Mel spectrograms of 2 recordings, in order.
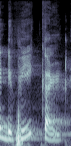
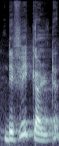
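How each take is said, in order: First: Said in the usual way. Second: डिफ़िकल्ट split into two parts, each said separately; broken into syllables. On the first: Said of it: "बच्चों के सामने हम बोलेंगे". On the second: Shown as a demonstration. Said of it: "two part में break कर लेंगे". (डिफ़िकल्ट को दो हिस्सों में तोड़कर बोलें)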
